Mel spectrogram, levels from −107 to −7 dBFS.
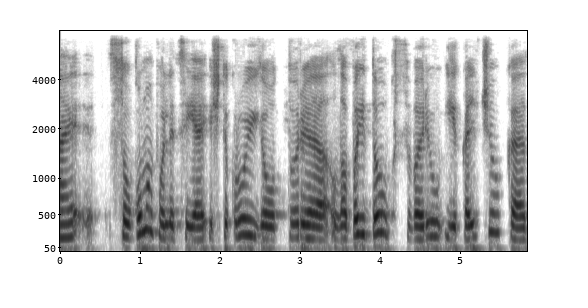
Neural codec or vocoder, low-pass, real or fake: none; 7.2 kHz; real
